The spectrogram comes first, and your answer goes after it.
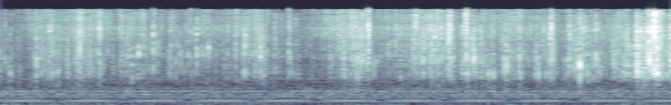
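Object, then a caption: Thin clear plastic bag. Fingertips crumple and crinkle a thin clear plastic bag with a small jewelry item inside, held up in both hands. Bright, dense crackling rustles continue throughout over a faint, steady, pulsing low hum, growing louder and sharper toward the end.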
